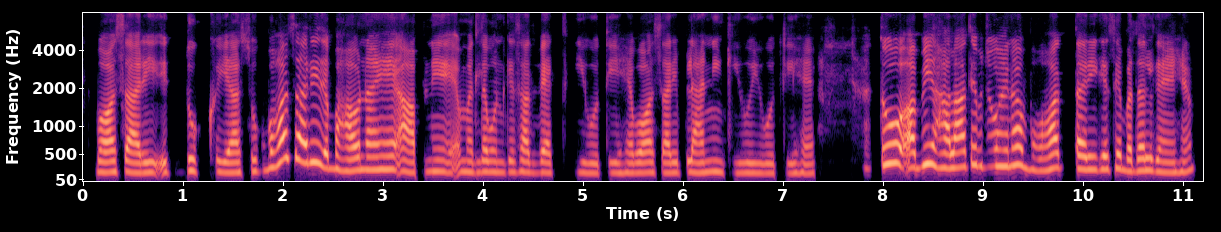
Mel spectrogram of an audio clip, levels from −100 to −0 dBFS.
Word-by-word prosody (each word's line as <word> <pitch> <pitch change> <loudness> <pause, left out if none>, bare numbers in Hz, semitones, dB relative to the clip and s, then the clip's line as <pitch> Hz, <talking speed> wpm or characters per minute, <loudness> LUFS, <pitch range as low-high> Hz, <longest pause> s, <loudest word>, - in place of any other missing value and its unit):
बहुत 185 +1 +4
सारी 180 -2 0 0.2
दुःख 210 -2 -4
या 180 -1 +1
सुख, 200 +3 -9
बहुत 375 - +3
सारी 365 -4 +4
भावनाएँ 225 0 +2
है 235 0 +1
आपने 195 +1 -2
मतलब 190 0 -4
उनके 185 0 -7
साथ 185 -2 -2
व्यक्त 175 -2 -4
की 180 - -12
होती 170 0 -8
हैं, 175 0 -6
बहुत 180 0 0
सारी 175 0 -3
प्लानिंग 185 +1 -3
की 175 - -19
हुई 175 0 -6
होती 170 0 -10
है। 165 -1 -8 0.7
तो 335 +3 +5
अभी 270 +5 +5
हालाते 265 +5 +4
जो 285 +2 -4
है 290 0 +1
ना 315 +1 +4
बहुत 235 +5 +2
तरीके 235 0 +2
से 250 +3 -1
बदल 210 +2 +1
गए 180 -1 -4
हैं। 200 - -6
195 Hz, 195 wpm, -22 LUFS, 180-240 Hz, 0.7 s, तो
